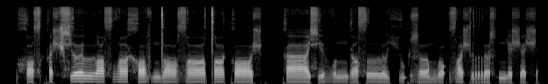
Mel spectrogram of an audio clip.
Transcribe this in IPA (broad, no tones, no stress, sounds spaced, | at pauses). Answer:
x ɒ sˤ k ʌ ʃ ɕ əː lː əː sˤ ðˤ ɛ x ɒ v n d ɒː zˤ ʌː tˤ a k ɒː ʃ kː aː ɕ e v ɤ ŋ ɡ a sˤ lː ɤ ç u ʔ ɮ ʌː m uː ʔ zˤ əː ʃ r ʌ ɬ ɲ a ʃ a ʃ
